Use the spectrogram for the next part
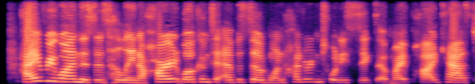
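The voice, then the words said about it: Sick, rough-sounding voice. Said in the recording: “I'm actually very sick today. I know my voice sounds terrible”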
